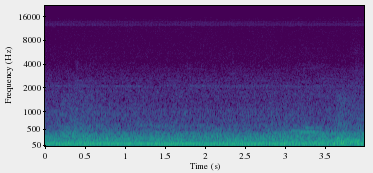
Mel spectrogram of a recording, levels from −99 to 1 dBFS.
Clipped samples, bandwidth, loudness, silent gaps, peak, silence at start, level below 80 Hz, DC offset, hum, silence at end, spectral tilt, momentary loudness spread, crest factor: under 0.1%; 14 kHz; -43 LUFS; none; -28 dBFS; 0 s; -50 dBFS; under 0.1%; none; 0 s; -10 dB/octave; 1 LU; 14 dB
